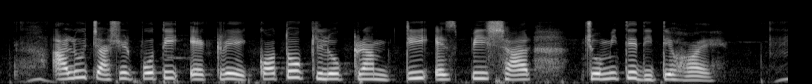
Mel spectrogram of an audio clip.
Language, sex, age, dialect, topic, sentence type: Bengali, female, 18-24, Rajbangshi, agriculture, question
